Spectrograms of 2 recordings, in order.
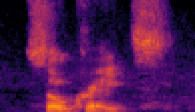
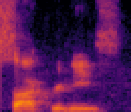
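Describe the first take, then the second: First: "Socrates" said as two syllables, so-KRAYTS, like the word crates; "Socrates" deliberately mangled to rhyme with crates; mispronounced Socrates. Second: "Socrates" said properly in three syllables, SOK-ruh-teez; correcting "Socrates" to SOK-ruh-teez. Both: Shown as a demonstration. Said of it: "It's Socrates".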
